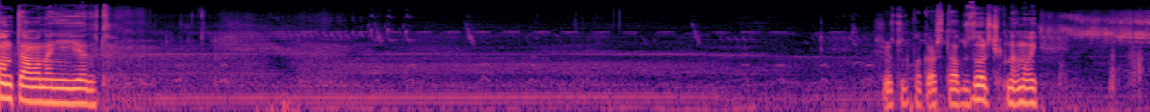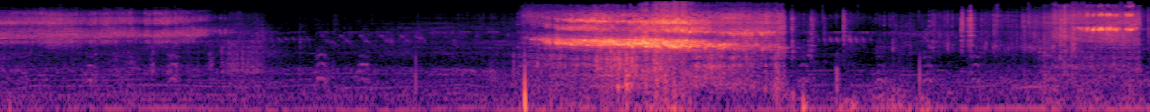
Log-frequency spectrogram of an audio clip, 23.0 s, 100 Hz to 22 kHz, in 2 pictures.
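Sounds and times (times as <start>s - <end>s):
crickets chirping: 10.2s - 14.0s, 16.7s - 19.4s, 22.0s - 23.0s
bicycle tyre squealing in a skid: 10.4s - 14.2s, 16.7s - 19.7s, 21.8s - 23.0s.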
